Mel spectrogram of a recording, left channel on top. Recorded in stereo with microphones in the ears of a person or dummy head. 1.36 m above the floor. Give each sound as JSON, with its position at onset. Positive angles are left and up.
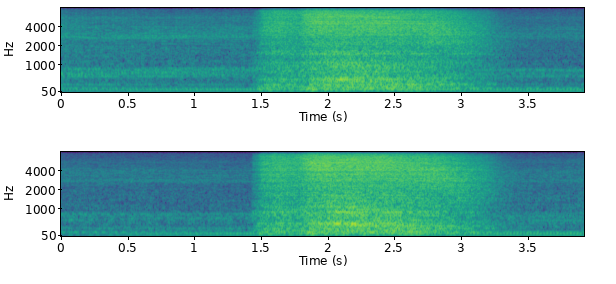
{"t": 1.4, "sound": "an explosion", "side_deg": -65, "distance_m": 1.7}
